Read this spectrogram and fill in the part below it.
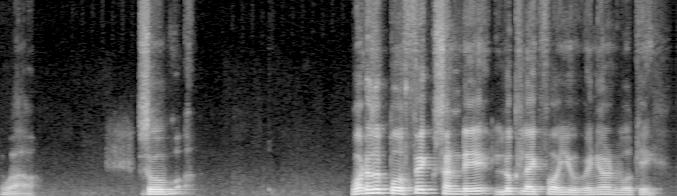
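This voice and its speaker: A man's voice: medium pitch, animated, slow, darkish tone. A man hosting an interview, giving short reactions and asking questions. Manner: brief reactions and prompting questions. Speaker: interview host.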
